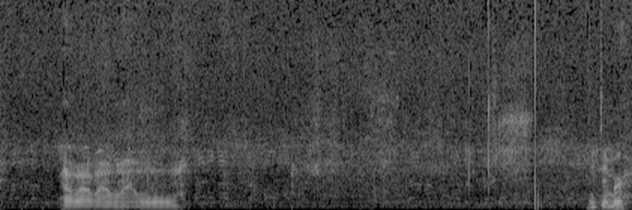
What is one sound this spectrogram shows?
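A dog howls close by in long, wavering cries.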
